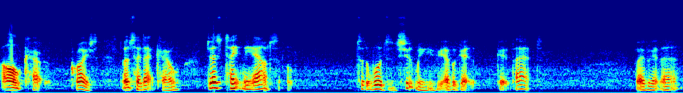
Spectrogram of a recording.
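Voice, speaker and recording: Storybook part: weary British husband read by a male narrator, very creaky, faint noise behind. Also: fairly high pitch, expressive, unhurried, pauses often, darkish tone, rough recording. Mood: dismayed. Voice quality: gravelly. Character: weary, concerned middle-aged husband and son-in-law. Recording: noticeable background noise.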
